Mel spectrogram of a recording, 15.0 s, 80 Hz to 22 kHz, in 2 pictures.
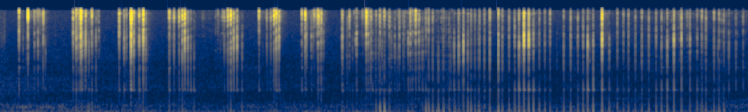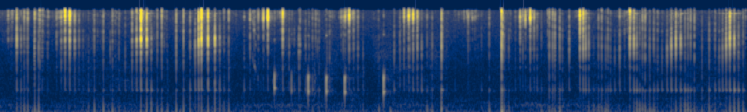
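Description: A small, hollow, empty cut crystal whiskey tumbler is held sideways with its patterned base toward the mic and scratched and tapped with long nails. Dense, crisp clicks and scratchy rasps run throughout, with bright, short ticks over a faint low hum and a steady tone near 750 Hz.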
